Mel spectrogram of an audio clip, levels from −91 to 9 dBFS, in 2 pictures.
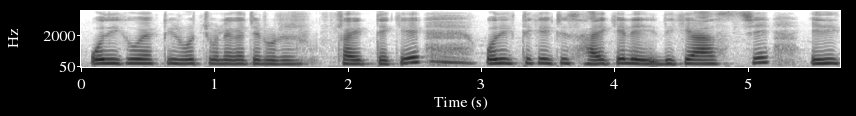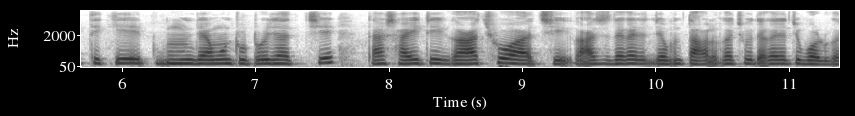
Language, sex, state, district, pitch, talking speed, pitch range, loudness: Bengali, female, West Bengal, North 24 Parganas, 205 Hz, 170 wpm, 200-220 Hz, -17 LUFS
